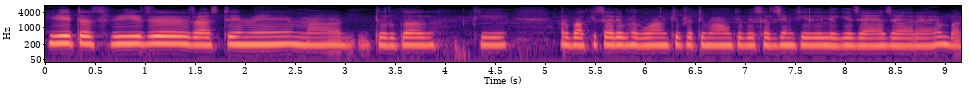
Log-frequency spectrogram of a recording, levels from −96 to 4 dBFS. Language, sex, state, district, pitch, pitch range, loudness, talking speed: Hindi, female, Uttar Pradesh, Jalaun, 200 Hz, 195-215 Hz, -27 LUFS, 155 wpm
